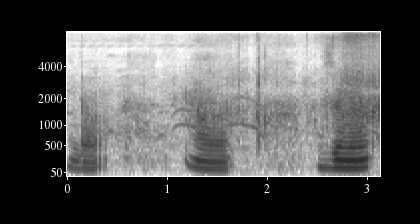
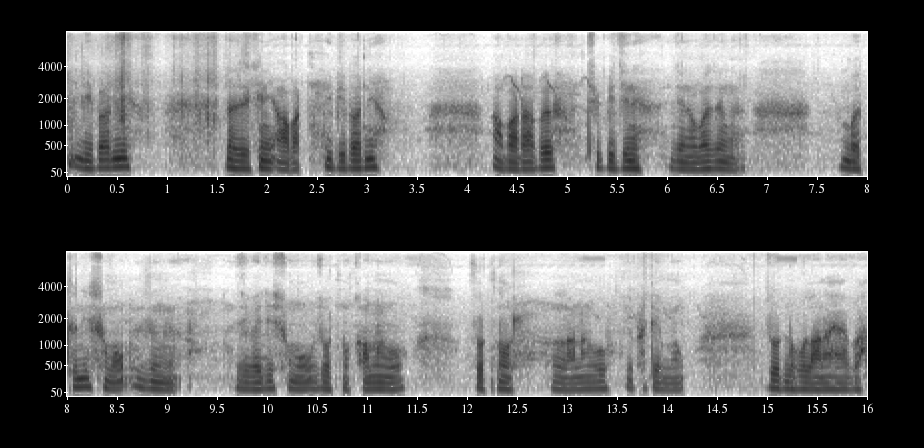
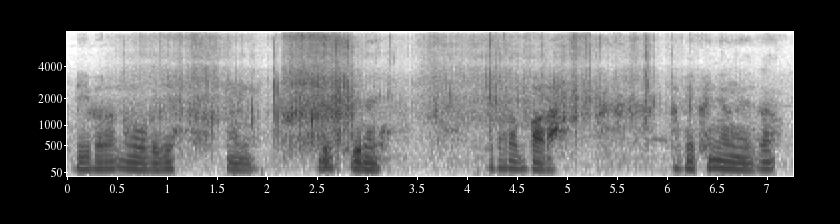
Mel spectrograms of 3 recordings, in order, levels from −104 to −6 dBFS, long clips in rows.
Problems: constant background noise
